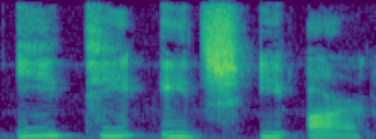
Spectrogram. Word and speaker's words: ether: it right but eer it sound like eer too it's a e t h e r so ether is like ether like the the Five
